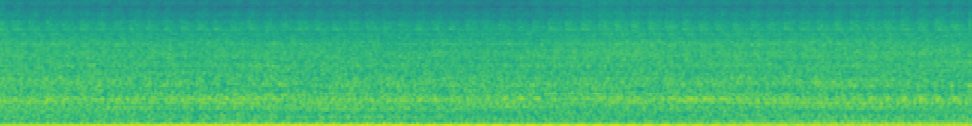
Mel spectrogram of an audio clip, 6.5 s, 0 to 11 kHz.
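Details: 1982 air-cooled VW Vanagon Westfalia, restored engine running after starting problems were sorted; steady, even low-pitched idle with a smooth pulsing beat, no knocks or misses. Charging 14 volts, oil light out. Healthy normal idle.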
